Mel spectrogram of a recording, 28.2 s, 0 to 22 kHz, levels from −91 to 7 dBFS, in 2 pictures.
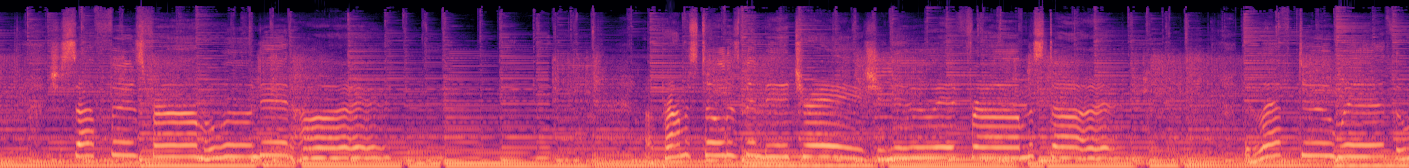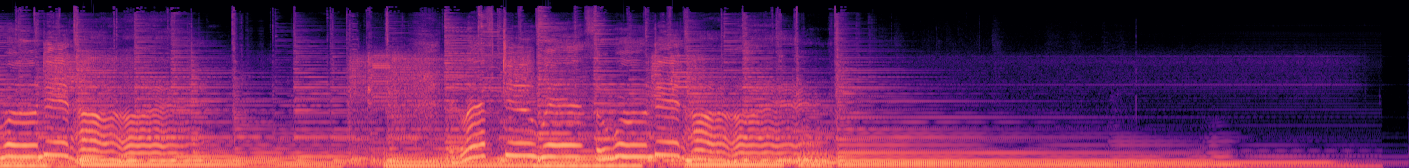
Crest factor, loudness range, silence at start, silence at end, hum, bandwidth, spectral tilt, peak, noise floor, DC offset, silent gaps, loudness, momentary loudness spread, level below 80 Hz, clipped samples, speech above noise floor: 12 dB; 8 LU; 0 s; 0.3 s; none; 19 kHz; -6 dB/octave; 0 dBFS; -37 dBFS; under 0.1%; none; -12 LUFS; 11 LU; -18 dBFS; under 0.1%; 28 dB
